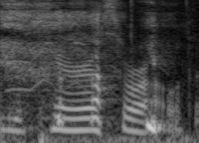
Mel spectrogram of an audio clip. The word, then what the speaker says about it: parasaurolophus: Ducky was in the hydrasaur family of the the the parasaurolophus. The same family of the parasaurolphus.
